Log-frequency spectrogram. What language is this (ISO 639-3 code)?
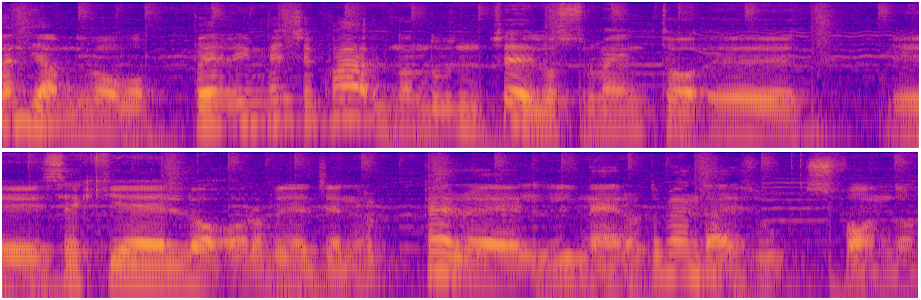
ita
